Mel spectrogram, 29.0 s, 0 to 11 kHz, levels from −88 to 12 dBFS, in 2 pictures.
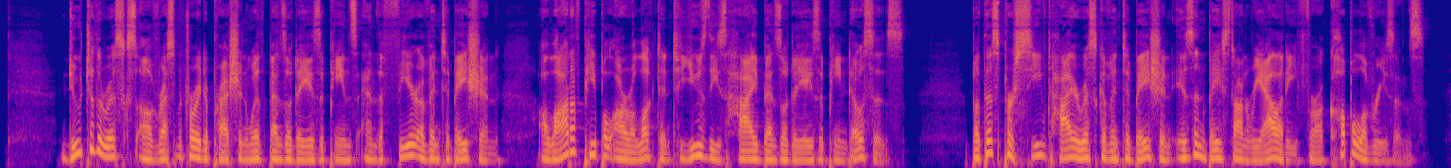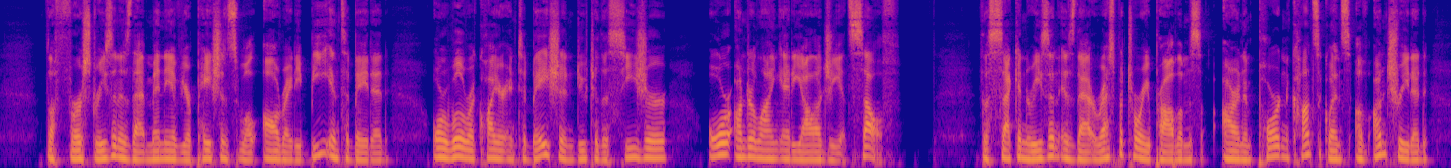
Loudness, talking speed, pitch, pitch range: -20 LUFS, 165 wpm, 125 Hz, 110-140 Hz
